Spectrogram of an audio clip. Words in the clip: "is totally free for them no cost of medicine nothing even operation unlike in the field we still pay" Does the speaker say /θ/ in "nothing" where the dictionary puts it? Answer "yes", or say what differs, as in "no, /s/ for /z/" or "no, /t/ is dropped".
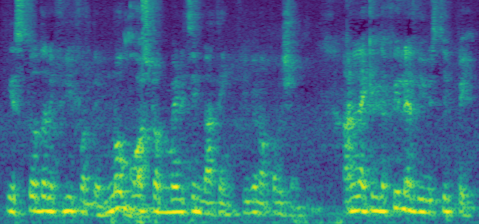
no, /t/ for /θ/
